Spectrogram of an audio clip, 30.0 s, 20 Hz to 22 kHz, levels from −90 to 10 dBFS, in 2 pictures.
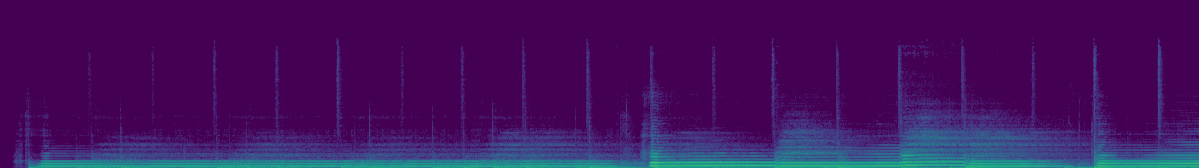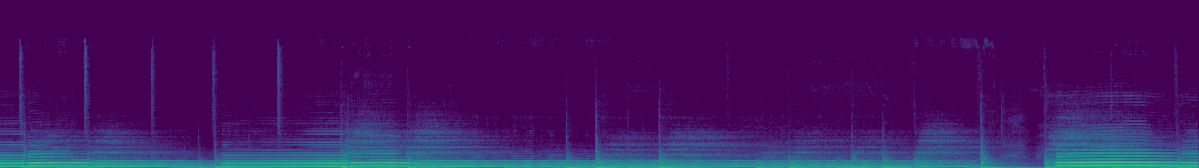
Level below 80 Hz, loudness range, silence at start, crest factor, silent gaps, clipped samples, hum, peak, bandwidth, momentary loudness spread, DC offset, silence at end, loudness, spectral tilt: -38 dBFS; 7 LU; 0.35 s; 16 dB; none; under 0.1%; none; -14 dBFS; 7 kHz; 10 LU; under 0.1%; 0 s; -31 LUFS; -9 dB/octave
